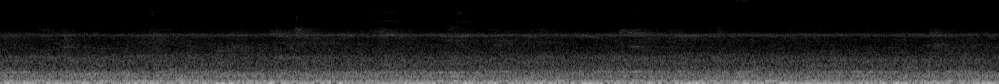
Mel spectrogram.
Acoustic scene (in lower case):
subway station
